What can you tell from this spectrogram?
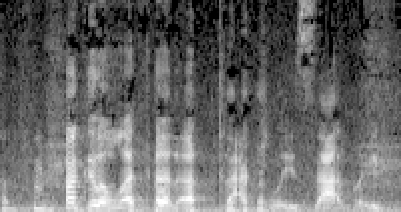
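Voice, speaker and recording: A woman speaks loudly over noticeable background noise. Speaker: podcast co-host. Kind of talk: casual chat. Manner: animated.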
